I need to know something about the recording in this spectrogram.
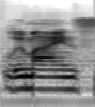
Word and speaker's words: Lumines: Apparently people pronounce Luminesz. Uh including Lumines.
